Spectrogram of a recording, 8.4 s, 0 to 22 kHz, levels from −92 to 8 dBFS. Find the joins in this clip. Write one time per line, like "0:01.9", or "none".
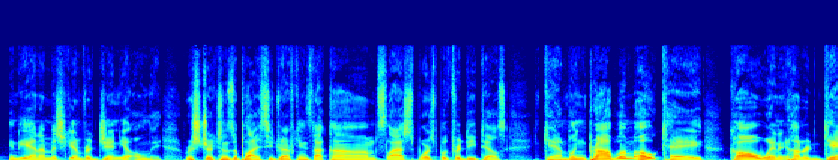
none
